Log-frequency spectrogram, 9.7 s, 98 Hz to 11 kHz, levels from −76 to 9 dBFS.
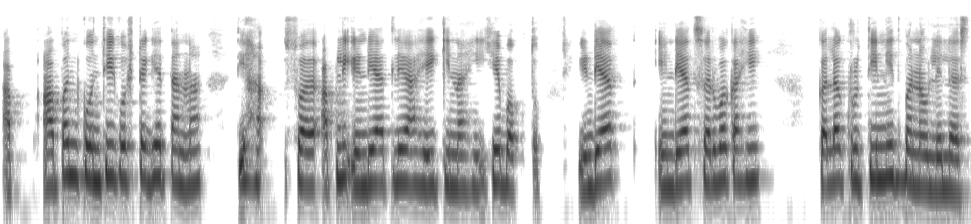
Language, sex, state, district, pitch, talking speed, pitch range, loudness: Marathi, female, Maharashtra, Dhule, 235 Hz, 155 wpm, 220-255 Hz, -16 LUFS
